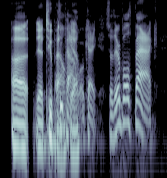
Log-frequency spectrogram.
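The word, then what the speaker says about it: Tupou: hill's back uh and uh how do you pronounce the other kid's name tupo uh yeah two-pack okay so they're both back uh both been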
